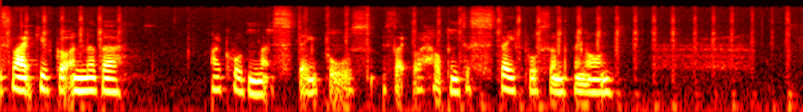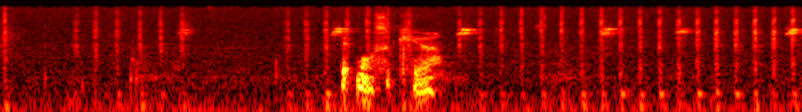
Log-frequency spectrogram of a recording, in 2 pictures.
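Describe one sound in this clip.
A felting needle pokes rapidly and repeatedly into a ball of wool with soft ticking sounds.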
